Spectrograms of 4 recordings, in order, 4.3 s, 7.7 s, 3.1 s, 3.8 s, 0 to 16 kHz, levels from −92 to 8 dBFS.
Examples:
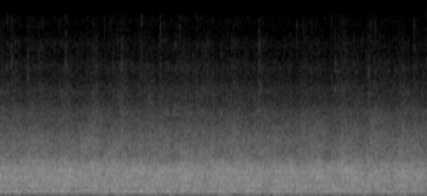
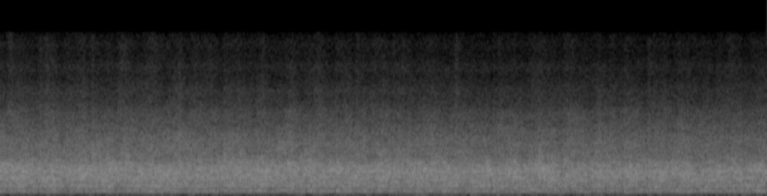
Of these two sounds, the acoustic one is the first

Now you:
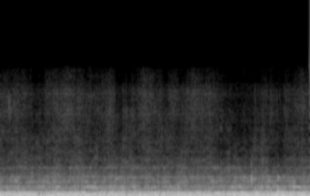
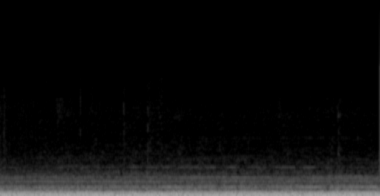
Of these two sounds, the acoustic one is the second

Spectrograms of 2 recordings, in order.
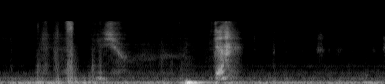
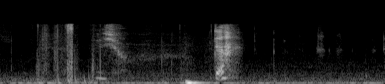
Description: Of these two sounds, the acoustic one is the second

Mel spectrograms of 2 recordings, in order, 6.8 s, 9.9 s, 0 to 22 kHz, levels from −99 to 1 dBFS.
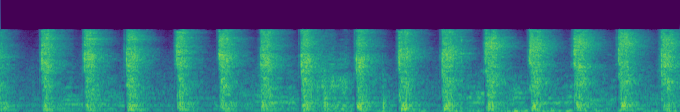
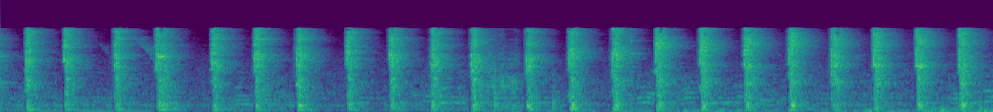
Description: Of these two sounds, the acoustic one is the second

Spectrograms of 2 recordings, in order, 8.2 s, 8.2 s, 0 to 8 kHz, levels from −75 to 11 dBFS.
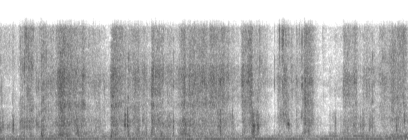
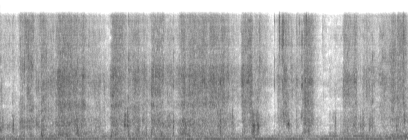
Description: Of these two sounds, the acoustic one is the first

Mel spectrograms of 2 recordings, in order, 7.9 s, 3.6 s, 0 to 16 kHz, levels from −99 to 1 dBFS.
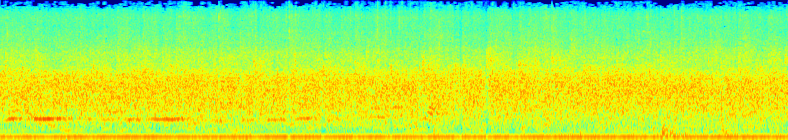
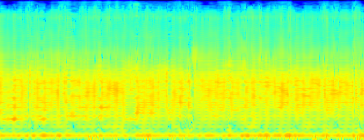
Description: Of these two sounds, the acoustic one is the first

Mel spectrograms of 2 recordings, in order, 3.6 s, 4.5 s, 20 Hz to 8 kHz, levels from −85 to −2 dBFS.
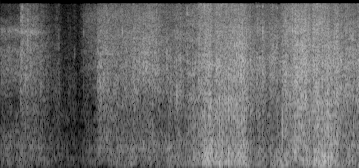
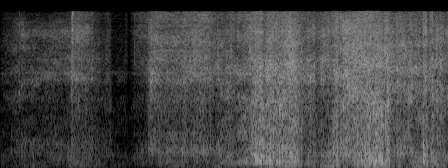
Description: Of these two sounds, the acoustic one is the first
